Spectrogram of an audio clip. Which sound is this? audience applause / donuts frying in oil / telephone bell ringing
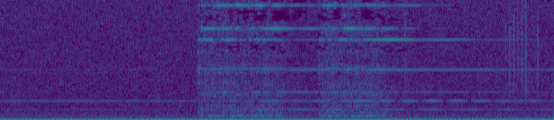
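telephone bell ringing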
